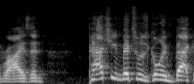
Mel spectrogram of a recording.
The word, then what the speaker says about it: RIZIN: Like it's pronounced Ryzen, but then Patchy Mix will say like Ren.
